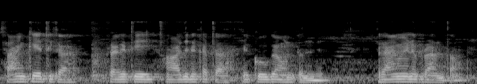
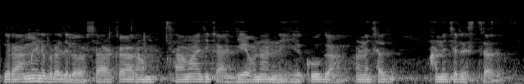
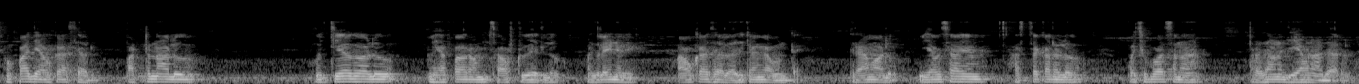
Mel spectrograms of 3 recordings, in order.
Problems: none marked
